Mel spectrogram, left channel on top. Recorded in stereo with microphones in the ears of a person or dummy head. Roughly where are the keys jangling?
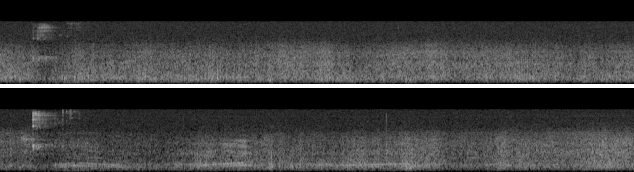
Right.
